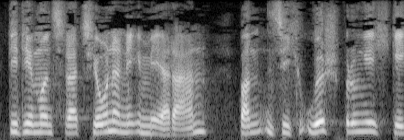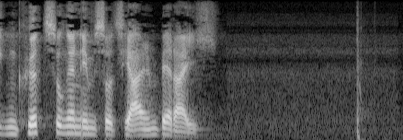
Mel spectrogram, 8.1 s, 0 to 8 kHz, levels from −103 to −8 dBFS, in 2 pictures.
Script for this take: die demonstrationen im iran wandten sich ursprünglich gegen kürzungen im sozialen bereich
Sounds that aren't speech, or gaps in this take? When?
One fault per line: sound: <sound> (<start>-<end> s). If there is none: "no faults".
sound: thud (7.6-7.8 s)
